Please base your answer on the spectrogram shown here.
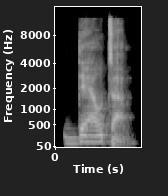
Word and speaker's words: Delta: é a sílaba tônica Então essa palavra deve ser pronunciada como delta delta percebam que a primeira sílaba é a sílaba mais forte a a letra e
